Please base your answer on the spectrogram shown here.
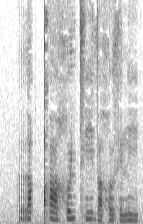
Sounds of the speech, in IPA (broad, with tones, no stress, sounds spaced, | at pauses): r ɒ˦ q ǃʰ ɑ˦˨ χ u˦ lʲ t͡sʼ i˦ d ɒ˨ χ u˨ s ɪ˨ n i˨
